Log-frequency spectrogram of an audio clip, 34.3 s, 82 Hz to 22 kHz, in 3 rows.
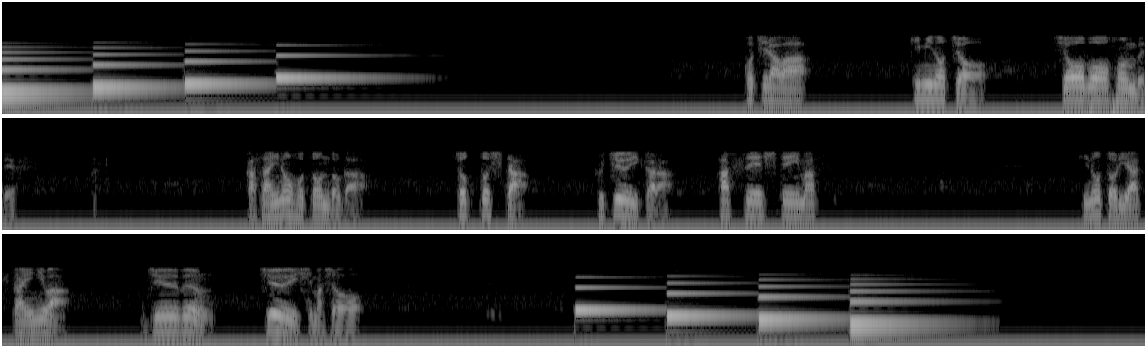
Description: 2022年06月11日 16時00分に、紀美野町より全地区へ放送がありました。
